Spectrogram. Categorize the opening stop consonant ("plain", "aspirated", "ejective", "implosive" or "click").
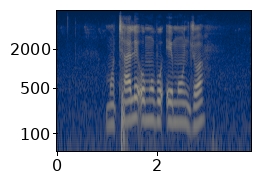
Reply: aspirated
